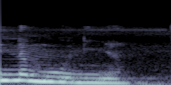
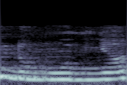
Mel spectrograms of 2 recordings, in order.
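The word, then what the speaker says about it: pneumonia: इसको पढ़ते इतना है, पी से लिखते हैं, ठीक है, लेकिन पढ़ते हम इसको एन से हैं, ठीक है। एन से स्टार्ट करते हैं बट लिखते हम पी से। इसमें पी हमारे पास साइलेंट है, ठीक है।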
